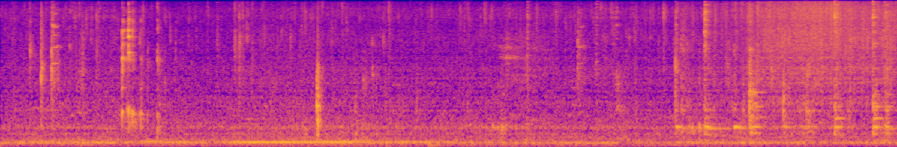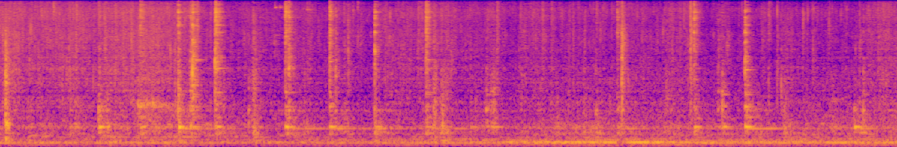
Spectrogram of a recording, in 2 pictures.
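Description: Asafoetida sizzling in hot oil for a Maharashtrian vegetable dish, a steady fry with repeated sharp clicks and scrapes of a spoon stirring in the pan, close and without talk.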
